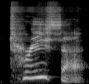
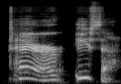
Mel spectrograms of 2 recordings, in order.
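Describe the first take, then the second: First: The name is squeezed into two syllables, Treesa. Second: The name is said with three full syllables. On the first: The speaker calls it wrong. "like T R E E S A" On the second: The speaker calls it right. "Say it correctly"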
